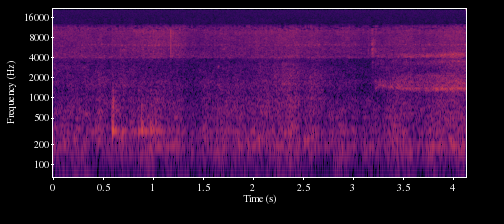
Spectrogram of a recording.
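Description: Quiet room tone with one light knock about half a second in: an aluminium beer can being set down on a table.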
